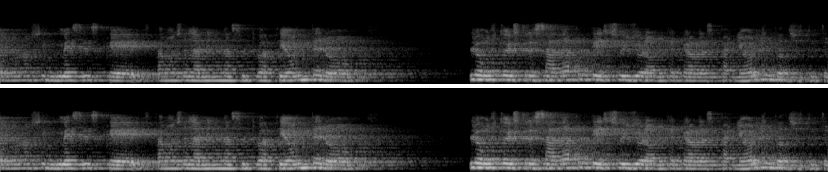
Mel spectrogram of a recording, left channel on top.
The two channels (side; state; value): left; quieter; 3.5 dB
